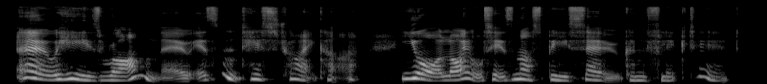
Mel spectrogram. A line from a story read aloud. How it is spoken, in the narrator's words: Draco drawled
